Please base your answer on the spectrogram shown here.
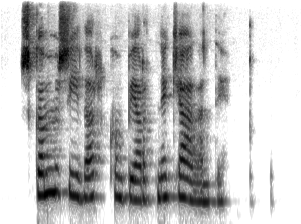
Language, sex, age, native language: Icelandic, female, 20-29, Icelandic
